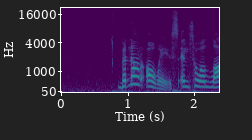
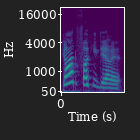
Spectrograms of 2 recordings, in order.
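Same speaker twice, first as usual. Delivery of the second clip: laughing; 8 semitones higher, 14 dB louder than usual. Real, not acted.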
